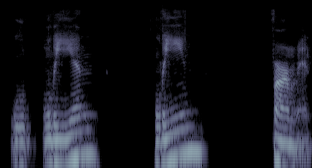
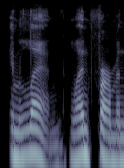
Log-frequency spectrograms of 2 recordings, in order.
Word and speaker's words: Len Ferman: sports trip time traveler Leanne lean Furman how are you doing today great Brandon it's uh it's really an honor to be on the show today and I pronounce my name Len Len Furman the sports time traveler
